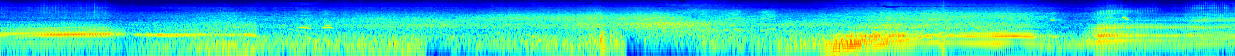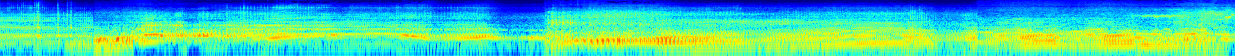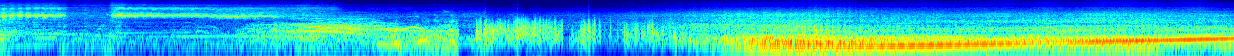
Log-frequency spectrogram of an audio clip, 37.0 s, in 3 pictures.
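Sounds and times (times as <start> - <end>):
cars revving and accelerating: 0.0 - 37.0
high squeal: 23.6 - 28.2.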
